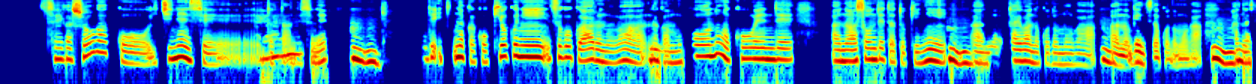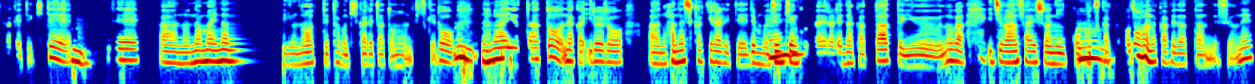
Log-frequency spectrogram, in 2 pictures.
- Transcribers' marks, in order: other background noise; distorted speech; tapping
- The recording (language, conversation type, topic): Japanese, podcast, 言葉の壁をどのように乗り越えましたか？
